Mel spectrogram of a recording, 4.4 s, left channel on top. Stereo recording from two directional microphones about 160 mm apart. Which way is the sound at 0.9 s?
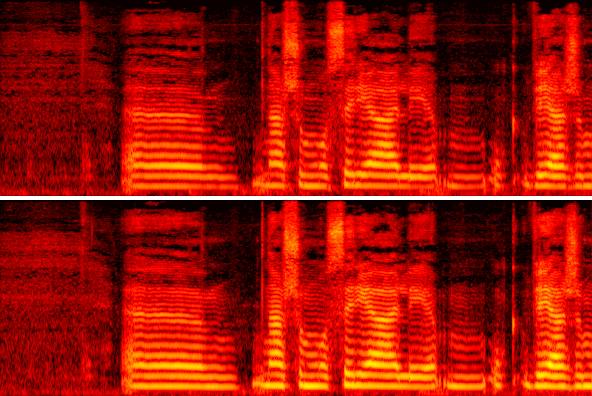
35° right (ahead or behind).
